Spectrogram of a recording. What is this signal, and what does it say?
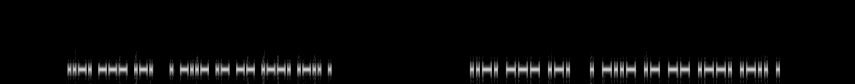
Morse code, heard as a keyed tone, about 49 wpm, 700 Hz. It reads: FOR EXAMPLE FOR EXAMPLE
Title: Speed-Racing - Sets of 2 Words 40wpm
